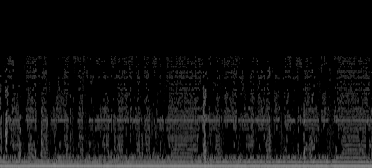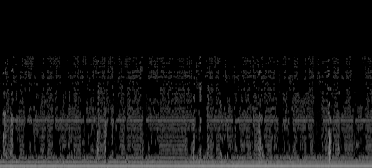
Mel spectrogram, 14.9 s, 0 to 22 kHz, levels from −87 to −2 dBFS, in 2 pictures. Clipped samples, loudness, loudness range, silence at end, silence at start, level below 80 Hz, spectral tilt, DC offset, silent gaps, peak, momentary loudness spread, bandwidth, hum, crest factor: under 0.1%; -49 LUFS; 1 LU; 0 s; 0 s; -46 dBFS; -5.5 dB/octave; under 0.1%; none; -28 dBFS; 2 LU; 5.8 kHz; 50 Hz at -45 dBFS; 18 dB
